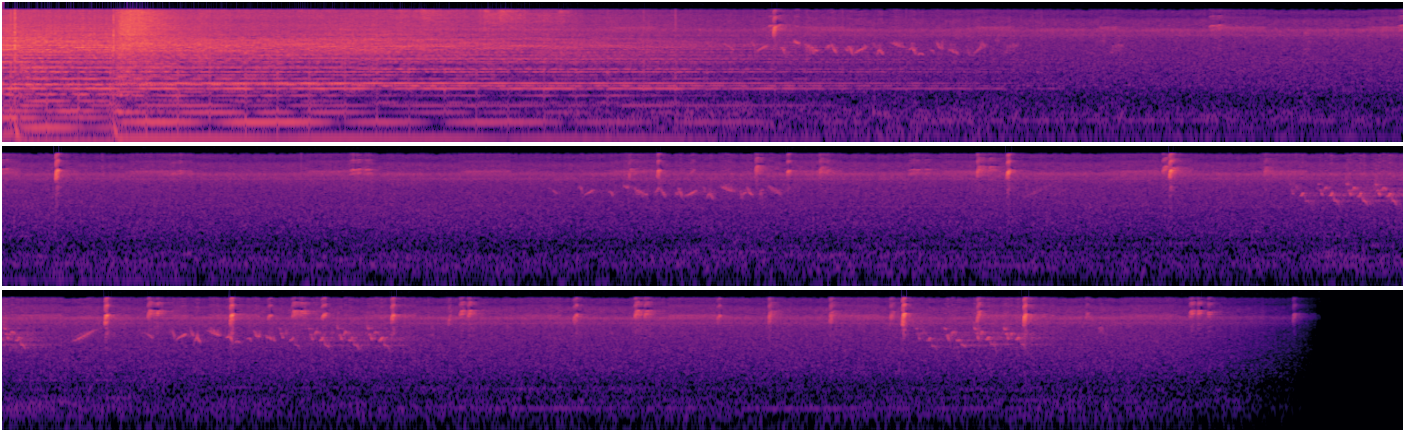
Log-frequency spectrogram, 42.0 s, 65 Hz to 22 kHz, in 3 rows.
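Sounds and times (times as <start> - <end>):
small birds chirping: 0.0 - 11.3, 23.0 - 24.6, 26.6 - 32.9, 33.5 - 40.3
low steady hum: 0.0 - 18.6.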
